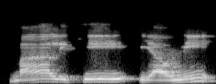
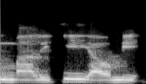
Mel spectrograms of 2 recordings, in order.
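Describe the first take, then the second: First: The first vowel of maliki is long. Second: The first vowel of maliki is short. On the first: It means the owner of the day. "qiraat Hafs memiliki alif yang panjang" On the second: It means the king of the day. "wars qiraat adalah kata benda nomina yang berarti raja"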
